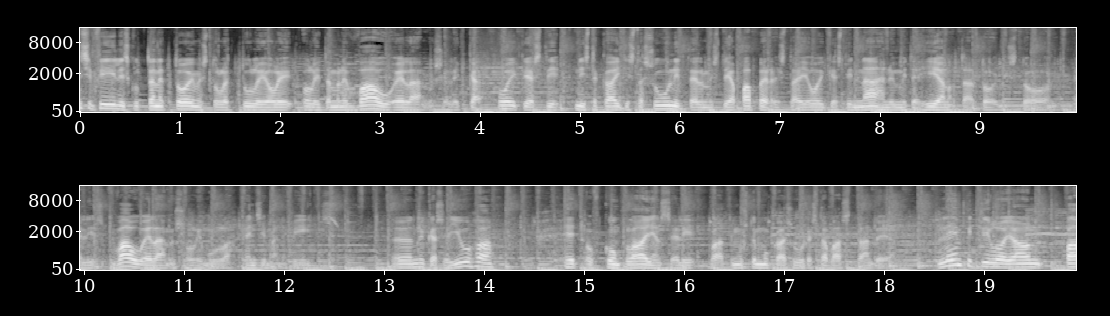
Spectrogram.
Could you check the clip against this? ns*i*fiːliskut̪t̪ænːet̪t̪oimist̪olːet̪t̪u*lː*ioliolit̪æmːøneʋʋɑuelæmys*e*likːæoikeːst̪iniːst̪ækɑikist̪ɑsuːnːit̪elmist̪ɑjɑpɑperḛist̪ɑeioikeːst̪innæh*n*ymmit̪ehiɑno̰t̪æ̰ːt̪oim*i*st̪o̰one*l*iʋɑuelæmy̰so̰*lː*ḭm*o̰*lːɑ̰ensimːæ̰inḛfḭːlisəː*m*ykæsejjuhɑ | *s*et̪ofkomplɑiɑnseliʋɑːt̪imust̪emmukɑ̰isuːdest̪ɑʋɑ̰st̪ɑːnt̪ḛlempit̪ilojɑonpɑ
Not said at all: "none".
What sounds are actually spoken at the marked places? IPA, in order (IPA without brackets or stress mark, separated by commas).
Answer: i, l, e, n, i, l, l, ṵ, n, h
